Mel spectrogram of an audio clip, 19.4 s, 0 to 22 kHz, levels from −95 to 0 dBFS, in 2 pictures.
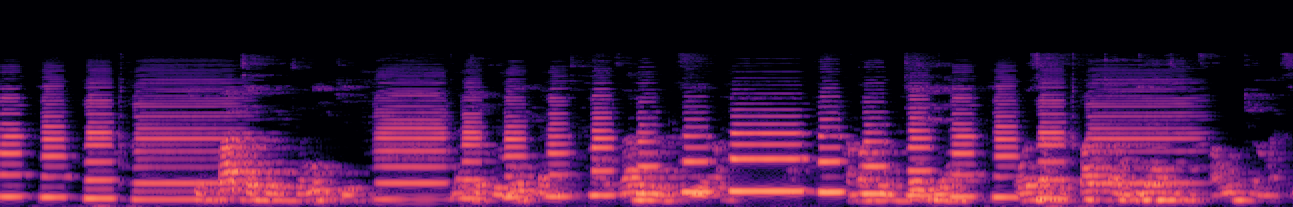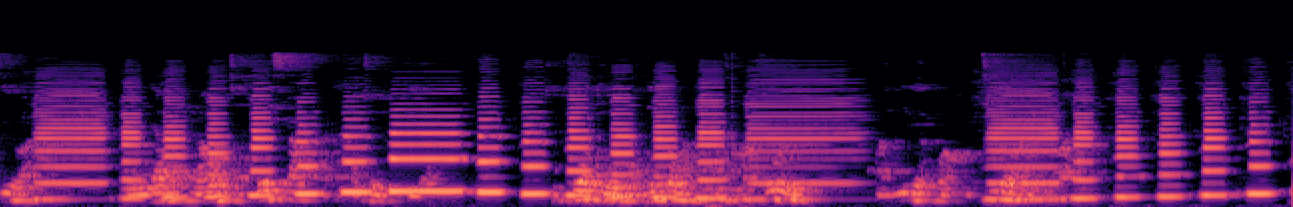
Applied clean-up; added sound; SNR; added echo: classical method WPE with log-MMSE.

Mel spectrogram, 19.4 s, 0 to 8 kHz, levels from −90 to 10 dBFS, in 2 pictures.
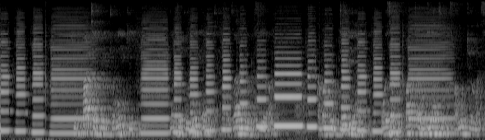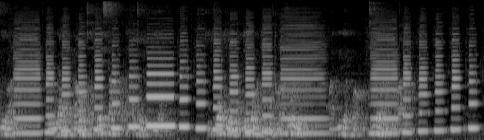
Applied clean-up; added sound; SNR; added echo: none; Wind instrument, woodwind instrument; -5 dB; reverberation time 1.1 s.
